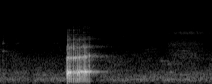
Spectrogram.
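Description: A single short burp about two-thirds of a second in.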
